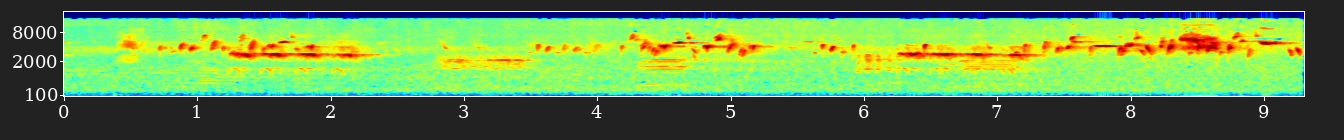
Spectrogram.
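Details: Goldfinches singing prominently from a hedgerow on a morning, alongside silvereyes and grey warblers; liquid twittering runs mixed with harsh buzzy trills, in several bursts separated by brief quieter gaps.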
